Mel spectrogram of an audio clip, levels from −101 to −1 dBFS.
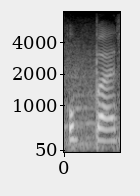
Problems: constant background noise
